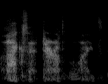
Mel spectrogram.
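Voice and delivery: sneaky whispered reply. Retold or imitated. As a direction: hiss it right back at the device. Prankster answering the yell, giggling.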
